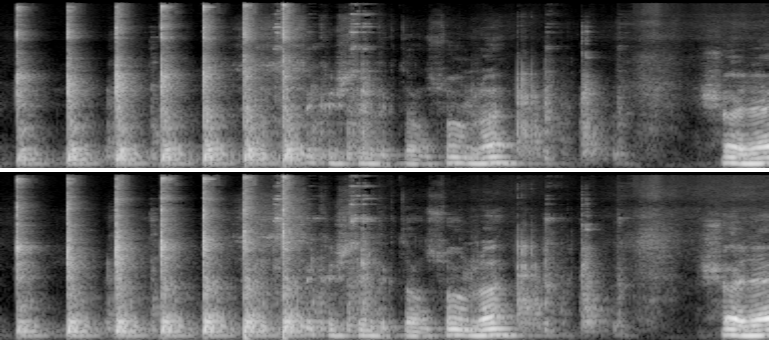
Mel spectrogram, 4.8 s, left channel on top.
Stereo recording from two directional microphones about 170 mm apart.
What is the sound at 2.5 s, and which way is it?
Speech, 50° right (ahead or behind).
